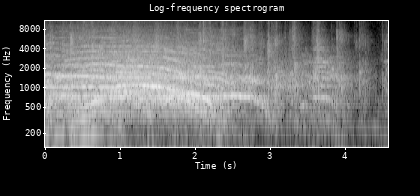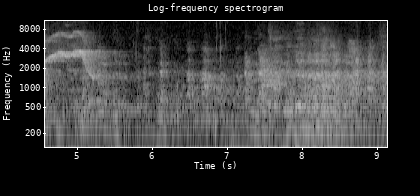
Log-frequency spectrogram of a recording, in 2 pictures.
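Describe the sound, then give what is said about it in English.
A rowdy crowd of hooligans next door cheers and shouts together, many voices loud and overlapping for a couple of seconds, then the noise fades into scattered chatter with a brief high whistle-like tone. “A lot of hooligans next door.”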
